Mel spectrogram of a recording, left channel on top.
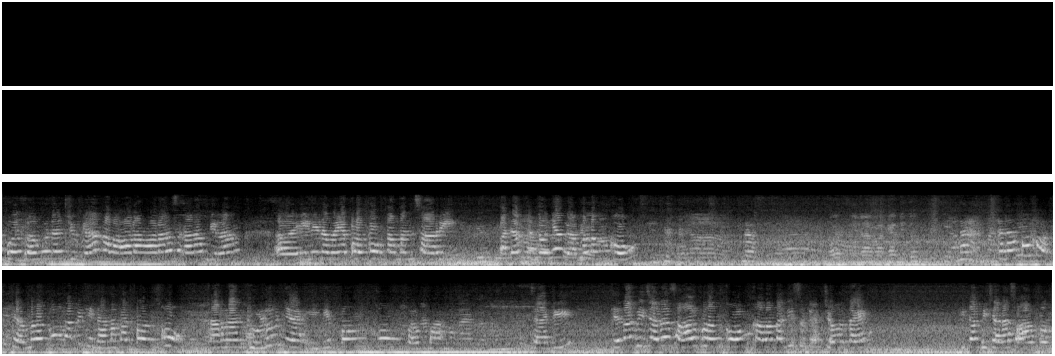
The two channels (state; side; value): silent; left; digital silence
